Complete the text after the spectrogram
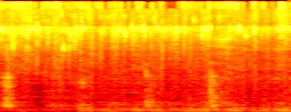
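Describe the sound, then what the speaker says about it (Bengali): Chopped garlic frying in oil in a pan before red amaranth greens go in: a loud, dense, continuous sizzle with occasional stirring scrapes, up close and without talk. "তো সেই জন্য রসুন ফ্রাই করছি।"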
